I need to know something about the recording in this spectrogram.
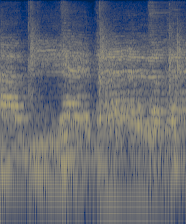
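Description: Mixed choir of men's and women's voices singing together in French, live on a small stage.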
